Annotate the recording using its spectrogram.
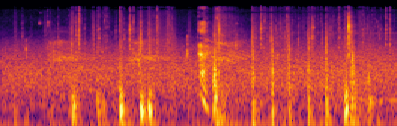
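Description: Footsteps thud quickly on wood and roof tiles.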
